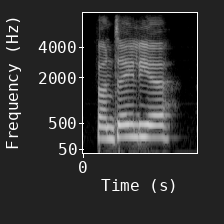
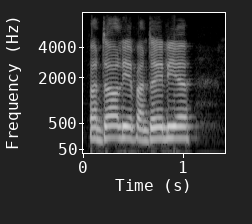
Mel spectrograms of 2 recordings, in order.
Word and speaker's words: Vandalia: Braden Victoria, hello from Vandalia, Ohio. Did I say that right? Vandalia.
